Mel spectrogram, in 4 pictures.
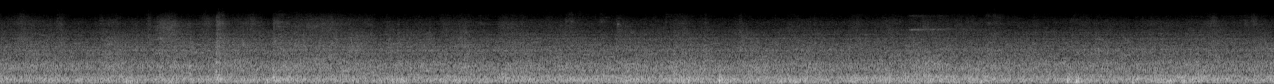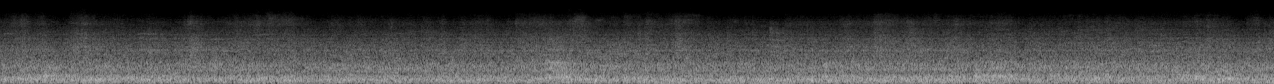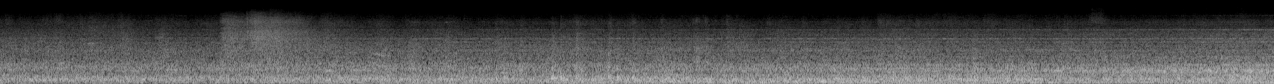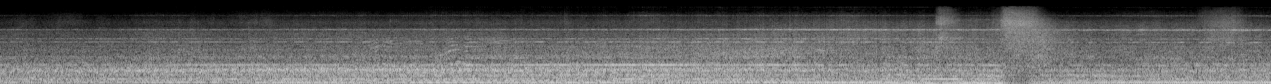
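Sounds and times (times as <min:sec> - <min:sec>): diesel locomotive engine drone: 0:00.0 - 0:50.9
rail cars rolling: 0:00.0 - 0:50.9
wheel squeal: 0:09.0 - 0:09.8, 0:36.6 - 0:50.9.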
